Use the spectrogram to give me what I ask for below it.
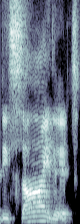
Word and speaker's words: decided: It is very curious that in this case we pronounce the last sentence, the last E, the last letter right there, huh? The last vowel.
